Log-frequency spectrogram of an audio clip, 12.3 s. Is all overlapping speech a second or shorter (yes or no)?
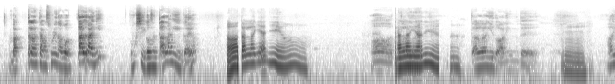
yes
